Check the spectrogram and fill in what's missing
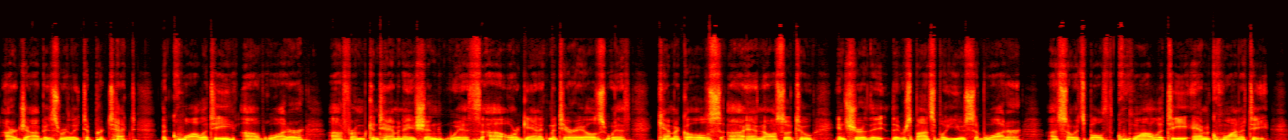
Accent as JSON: {"language": "English", "town": "St. Paul", "region": "Minnesota", "country": "United States", "tie": "born or raised there", "also_born_or_lived": "San Diego, United States", "said": "Born and raised in St. Paul. After high school, I was not able to afford college, so I went into the U.S. Navy in 1972"}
